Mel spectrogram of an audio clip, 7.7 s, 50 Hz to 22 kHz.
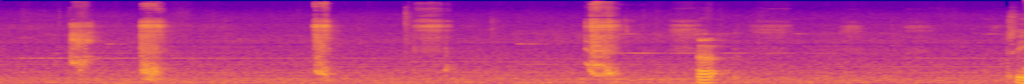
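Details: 3-month-old baby boy, filmed for hiccups: several short, sharp bursts about a second apart over room hum; repeated small sneezes.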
